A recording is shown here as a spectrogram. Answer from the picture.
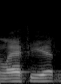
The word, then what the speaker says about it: Lafayette: We lived in Lafayette, Louisiana, and the people there say Lafayette. They don't say Lafayette. I know when I hear somebody's pronounce the name of the city, whether they're from there or not. They say Lafayette.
